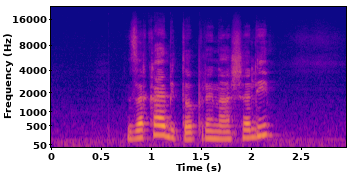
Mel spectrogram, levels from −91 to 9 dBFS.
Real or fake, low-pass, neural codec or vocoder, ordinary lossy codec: fake; 19.8 kHz; vocoder, 44.1 kHz, 128 mel bands, Pupu-Vocoder; none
